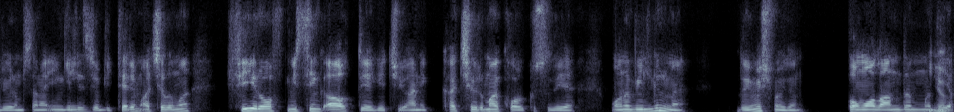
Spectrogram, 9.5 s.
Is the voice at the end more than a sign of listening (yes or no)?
no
